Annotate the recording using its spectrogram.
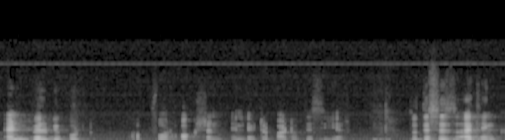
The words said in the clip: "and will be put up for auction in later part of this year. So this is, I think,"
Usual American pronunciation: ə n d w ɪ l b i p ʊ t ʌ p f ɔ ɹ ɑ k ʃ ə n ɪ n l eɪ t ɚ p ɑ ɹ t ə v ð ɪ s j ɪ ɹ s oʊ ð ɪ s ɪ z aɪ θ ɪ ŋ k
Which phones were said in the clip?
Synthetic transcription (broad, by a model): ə n d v ɪ l b i p ʊ t ʌ p f ɔ ɹ ɑ k ʃ ə n ɪ n l eɪ t ɚ p ɑ ɹ t ə v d ɪ s j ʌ ɹ s oʊ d ɪ s ɪ z aɪ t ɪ ŋ k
